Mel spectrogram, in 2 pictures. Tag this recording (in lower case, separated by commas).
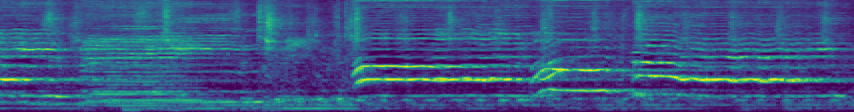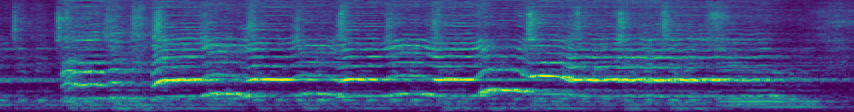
music, tender music, christmas music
